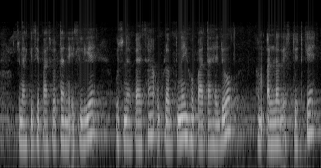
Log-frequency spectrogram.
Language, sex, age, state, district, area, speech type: Hindi, male, 18-30, Bihar, Samastipur, rural, spontaneous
